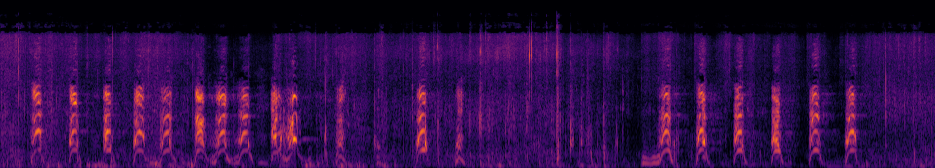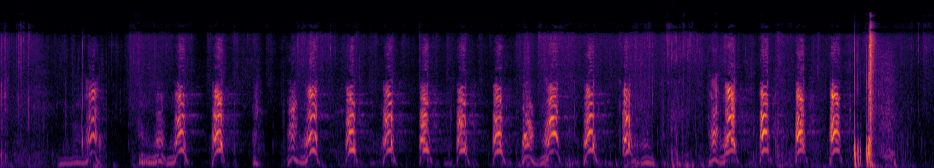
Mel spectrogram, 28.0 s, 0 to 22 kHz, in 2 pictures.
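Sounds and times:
dog barking: 0.4 - 5.2, 6.2 - 7.0, 9.8 - 13.0, 15.3 - 15.6, 16.4 - 23.7, 24.6 - 26.8.

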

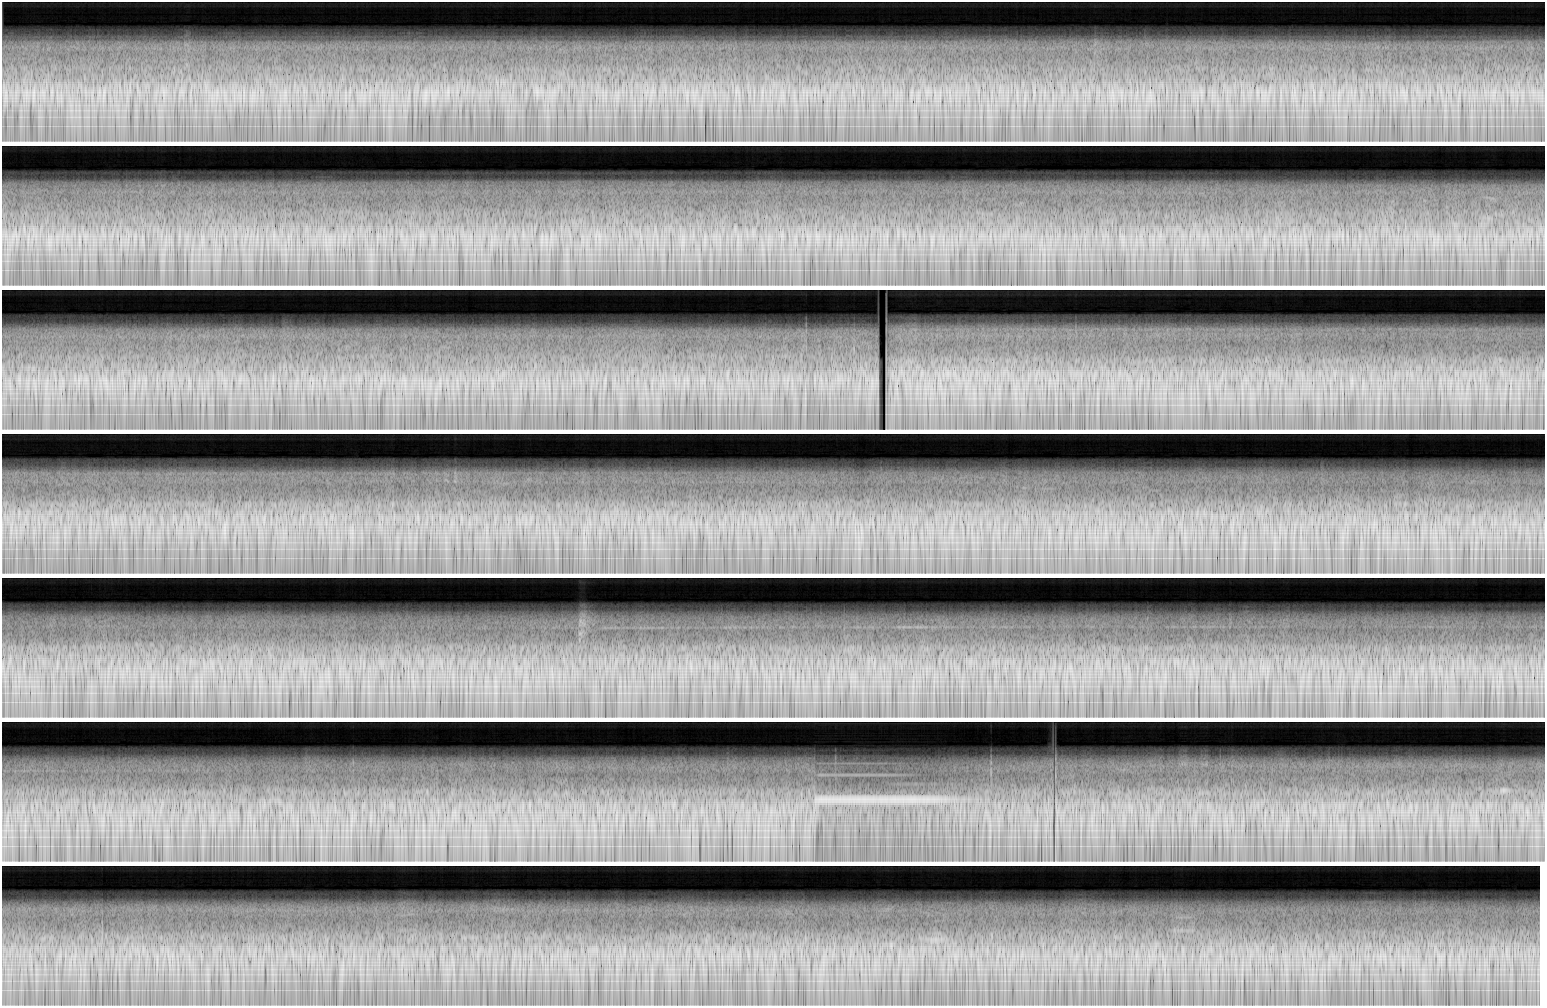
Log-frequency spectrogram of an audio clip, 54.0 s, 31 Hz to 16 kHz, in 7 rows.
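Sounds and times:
airplane cabin engine rush: 0.0 - 53.9
brief tone: 42.6 - 43.6.

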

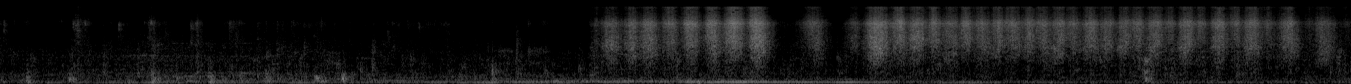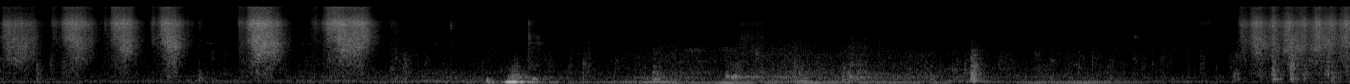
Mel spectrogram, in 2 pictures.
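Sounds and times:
scrubbing wet cement floor: 5.9 - 17.4, 25.8 - 27.0
stiff broom sweeping wet floor: 5.9 - 17.5, 25.6 - 27.0.

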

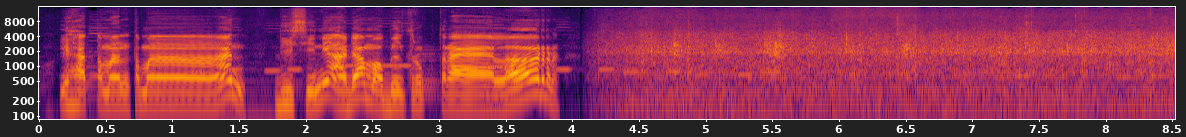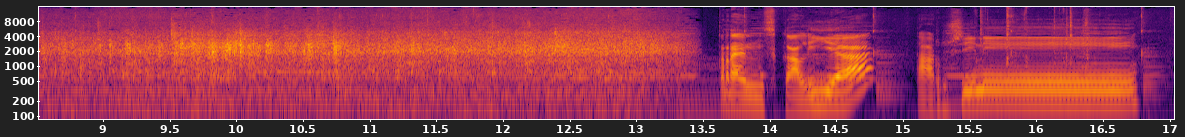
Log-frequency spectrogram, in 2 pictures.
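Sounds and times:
diesel engine running: 4.1 - 13.5
stone pouring and rattling: 4.1 - 13.5.

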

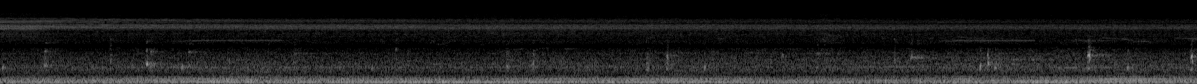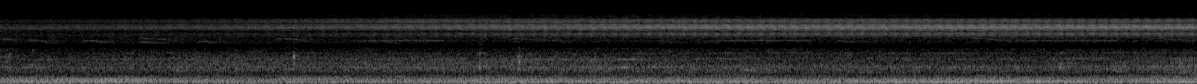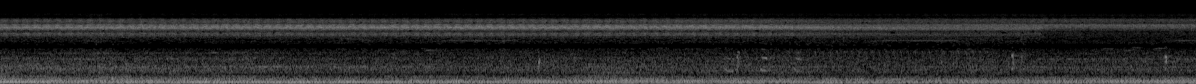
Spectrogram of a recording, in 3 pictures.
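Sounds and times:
insect chorus drone: 0.0 - 35.9
wild turkey clucks: 0.4 - 3.1, 6.4 - 14.1, 14.7 - 15.9, 31.2 - 32.6, 34.0 - 34.4.

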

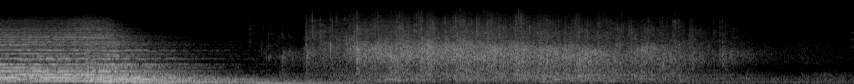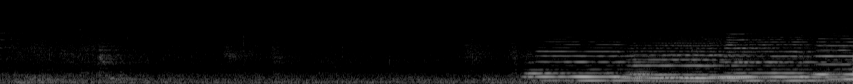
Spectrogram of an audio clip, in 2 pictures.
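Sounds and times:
audience applauding: 2.5 - 7.9.

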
